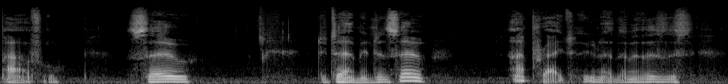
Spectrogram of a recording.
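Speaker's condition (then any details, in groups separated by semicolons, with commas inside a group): Muscular dystrophy; progressive, wheelchair user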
